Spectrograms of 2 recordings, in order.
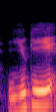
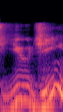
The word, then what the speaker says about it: Yuji: am great at names, Yugi Nagata with Sonny Ono versus Ultimo Dragon. It's Yuji Nagata. You're pretty close. You know, I don't know where you got a hard G sound from a J, but whatever.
